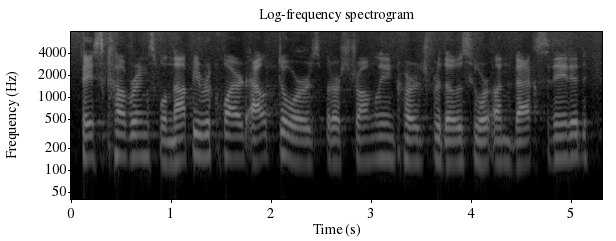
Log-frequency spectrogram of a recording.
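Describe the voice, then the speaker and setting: A man with an American accent, fairly high in pitch, very fast with hardly any pauses, in a monotone, flat intonation at very even loudness. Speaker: school principal. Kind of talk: presentation to parents.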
